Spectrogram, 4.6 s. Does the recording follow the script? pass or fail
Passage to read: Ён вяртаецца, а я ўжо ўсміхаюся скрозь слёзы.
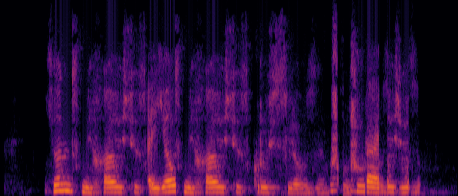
fail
